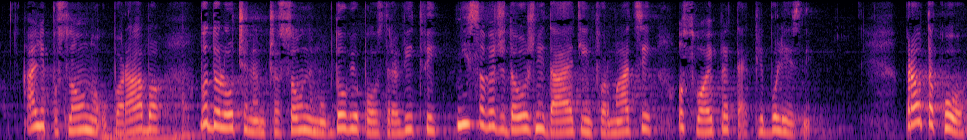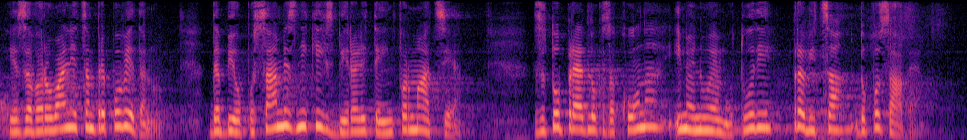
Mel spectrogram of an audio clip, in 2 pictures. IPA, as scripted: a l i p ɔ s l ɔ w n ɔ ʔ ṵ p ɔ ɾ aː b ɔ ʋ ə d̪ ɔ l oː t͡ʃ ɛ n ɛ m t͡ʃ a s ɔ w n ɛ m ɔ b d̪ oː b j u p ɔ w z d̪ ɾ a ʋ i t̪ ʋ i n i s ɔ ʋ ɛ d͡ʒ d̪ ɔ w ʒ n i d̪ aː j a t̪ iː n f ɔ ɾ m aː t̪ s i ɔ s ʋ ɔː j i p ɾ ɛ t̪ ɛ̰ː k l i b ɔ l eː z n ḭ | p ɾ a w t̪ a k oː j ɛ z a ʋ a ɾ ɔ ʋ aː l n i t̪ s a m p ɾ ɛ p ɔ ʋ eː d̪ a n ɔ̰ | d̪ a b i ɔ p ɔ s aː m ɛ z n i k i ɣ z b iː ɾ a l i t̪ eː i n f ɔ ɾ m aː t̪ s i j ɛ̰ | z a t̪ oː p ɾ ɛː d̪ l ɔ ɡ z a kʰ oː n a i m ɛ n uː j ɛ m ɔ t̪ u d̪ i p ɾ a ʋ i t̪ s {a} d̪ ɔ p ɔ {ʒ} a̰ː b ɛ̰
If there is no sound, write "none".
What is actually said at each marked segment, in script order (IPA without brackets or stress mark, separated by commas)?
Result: a, z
